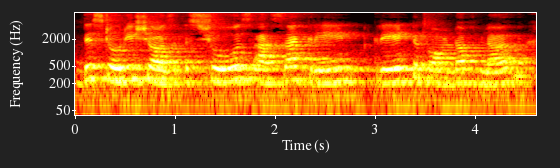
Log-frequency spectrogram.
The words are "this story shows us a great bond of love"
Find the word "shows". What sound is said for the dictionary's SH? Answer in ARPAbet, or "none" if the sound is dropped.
SH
